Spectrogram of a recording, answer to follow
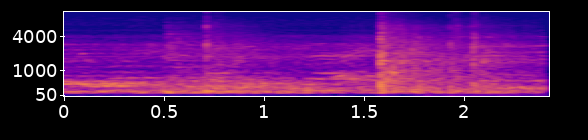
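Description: Badminton rackets hitting the shuttlecock, two sharp hits about a second apart, with voices in the background, echoing in a large gym hall.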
